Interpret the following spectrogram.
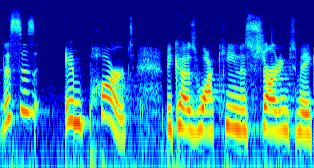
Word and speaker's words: Joaquin: just a second but Joe Quinn or I'm sorry Joaquin not joe quinn i've been mispronouncing it all week it's a tricky one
